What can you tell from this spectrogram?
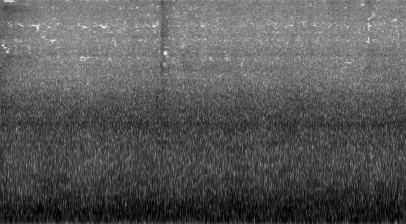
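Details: Steady low rumbling noise like a passing train or vehicle fills the whole stretch, with no animal voice.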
